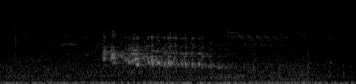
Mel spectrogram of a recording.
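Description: A man whispers softly close by.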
